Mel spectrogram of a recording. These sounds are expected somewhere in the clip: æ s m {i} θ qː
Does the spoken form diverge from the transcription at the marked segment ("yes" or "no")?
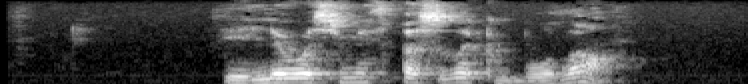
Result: no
